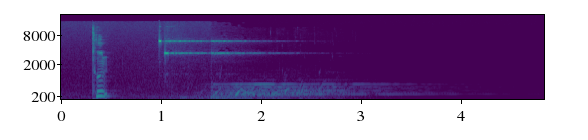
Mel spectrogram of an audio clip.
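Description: A short chime rings out and fades into silence.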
